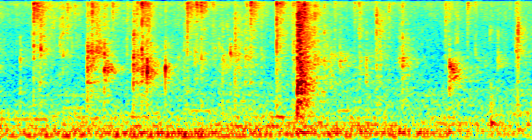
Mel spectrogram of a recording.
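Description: Hot oil for the tempering of gongura pappu crackles and sizzles as asafoetida goes in, a close, busy spatter with sharper pops throughout.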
